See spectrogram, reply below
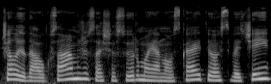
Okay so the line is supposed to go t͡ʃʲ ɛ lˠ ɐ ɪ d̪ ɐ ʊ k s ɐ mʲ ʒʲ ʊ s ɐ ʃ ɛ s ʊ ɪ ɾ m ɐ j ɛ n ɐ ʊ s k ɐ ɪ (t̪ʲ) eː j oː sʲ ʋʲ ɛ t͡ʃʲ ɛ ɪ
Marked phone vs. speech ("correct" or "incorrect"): correct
